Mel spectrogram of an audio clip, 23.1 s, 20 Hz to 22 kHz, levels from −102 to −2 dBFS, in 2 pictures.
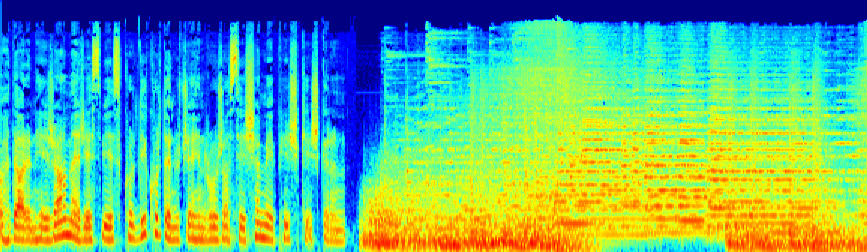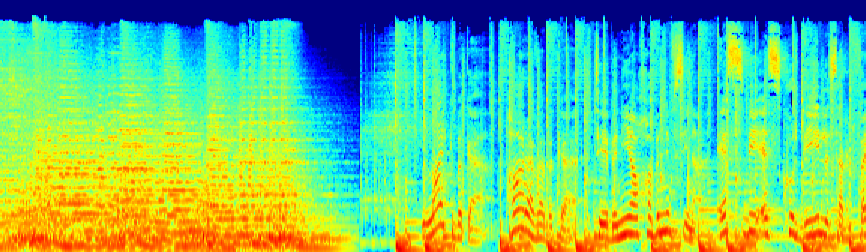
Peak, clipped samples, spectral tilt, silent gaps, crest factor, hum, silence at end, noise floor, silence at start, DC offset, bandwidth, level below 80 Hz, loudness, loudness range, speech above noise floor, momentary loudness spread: -4 dBFS; under 0.1%; -5 dB/octave; none; 16 dB; none; 0 s; -38 dBFS; 0 s; under 0.1%; 17 kHz; -28 dBFS; -19 LUFS; 5 LU; 19 dB; 8 LU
